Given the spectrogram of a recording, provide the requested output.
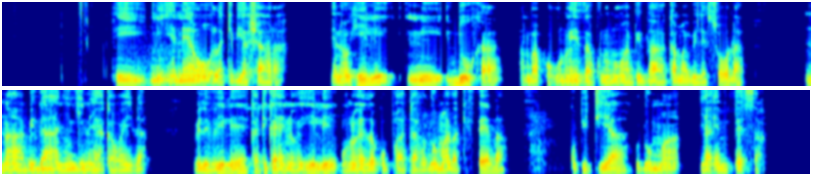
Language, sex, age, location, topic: Swahili, male, 25-35, Kisumu, finance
